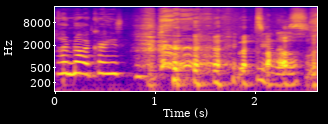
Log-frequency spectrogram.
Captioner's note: laughs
